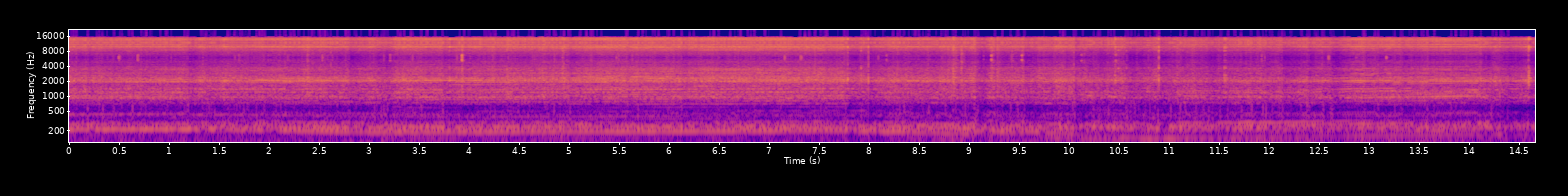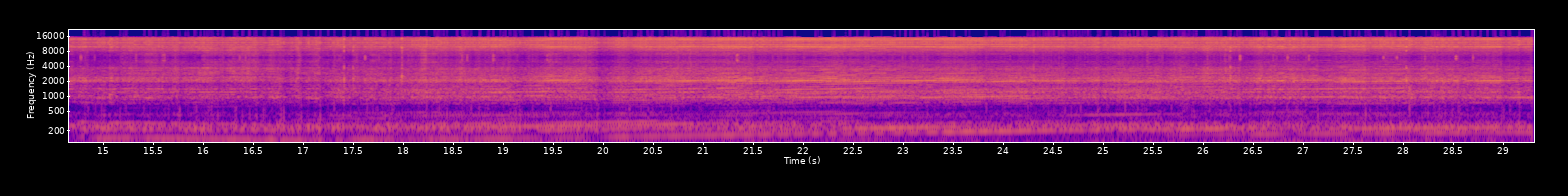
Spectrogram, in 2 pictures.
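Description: A race-prepped Neon's SOHC 2.0-litre four-cylinder engine running hard under racing load, heard loud from inside the stripped cabin. Its pitch rises and falls through the lap, with a brief dip about halfway through, over road and wind noise.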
